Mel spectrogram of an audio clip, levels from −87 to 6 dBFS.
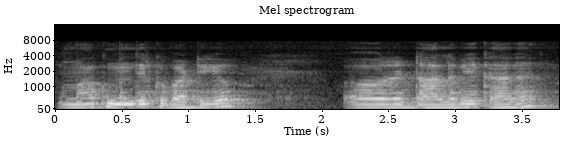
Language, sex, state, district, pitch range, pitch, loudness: Garhwali, male, Uttarakhand, Uttarkashi, 120-135 Hz, 125 Hz, -14 LUFS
